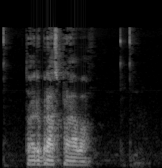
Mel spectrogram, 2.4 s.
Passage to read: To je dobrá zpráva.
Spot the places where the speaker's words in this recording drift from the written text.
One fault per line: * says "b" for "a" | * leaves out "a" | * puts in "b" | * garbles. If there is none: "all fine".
all fine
